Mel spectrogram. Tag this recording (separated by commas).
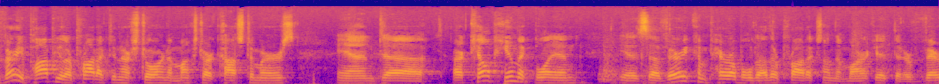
Speech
